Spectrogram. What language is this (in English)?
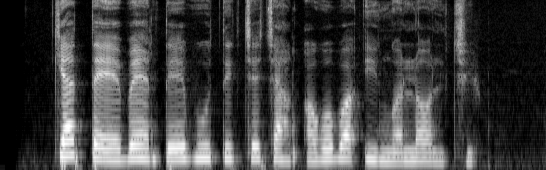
Kalenjin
